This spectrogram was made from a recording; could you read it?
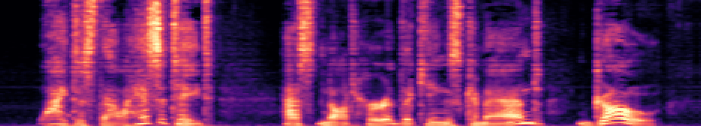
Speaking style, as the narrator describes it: Tom Canty said sharply

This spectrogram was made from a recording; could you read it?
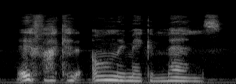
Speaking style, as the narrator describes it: groaned Richard

